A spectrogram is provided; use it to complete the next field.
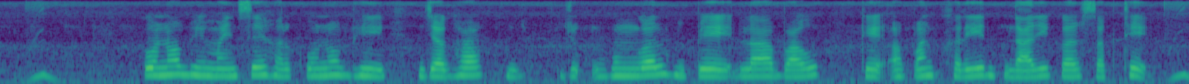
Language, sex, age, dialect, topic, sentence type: Chhattisgarhi, female, 31-35, Northern/Bhandar, banking, statement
